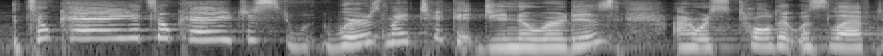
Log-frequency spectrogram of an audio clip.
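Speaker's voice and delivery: high, sugary sweet-talking to calm him; high reassuring. Retold or imitated. Mom reassuring a nervous ticket boy, high and sweet. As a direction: soothe him in a high sing-song.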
